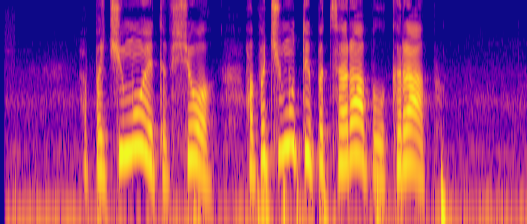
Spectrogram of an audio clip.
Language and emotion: Russian, angry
